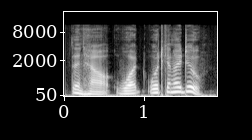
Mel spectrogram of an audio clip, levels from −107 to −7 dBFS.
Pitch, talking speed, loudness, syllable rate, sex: 150 Hz, 155 wpm, -15 LUFS, 5.0 syllables/s, male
